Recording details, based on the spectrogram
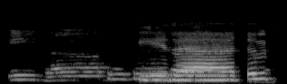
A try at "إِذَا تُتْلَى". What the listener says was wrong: दाल की अदायगी को दुरुस्त रखिएगा, ता के ऊपर आपने कलकला नहीं करना है।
